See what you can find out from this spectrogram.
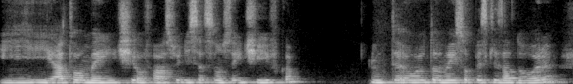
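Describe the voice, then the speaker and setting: A woman speaks fairly slowly at a medium pitch, somewhat breathy, with monotone, flat intonation and very even loudness. There is audible room echo. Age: 20s. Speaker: nutrition student and podcast co-host. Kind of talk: casual podcast conversation.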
